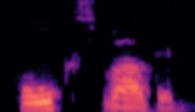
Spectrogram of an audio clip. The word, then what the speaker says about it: Volkswagen: this name is V, but we say it Volkswagen. Very first thing, V sounds as a so Volks and Wagen because A sounds as double A.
